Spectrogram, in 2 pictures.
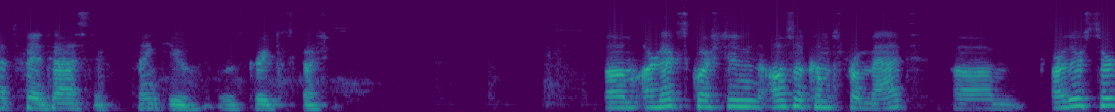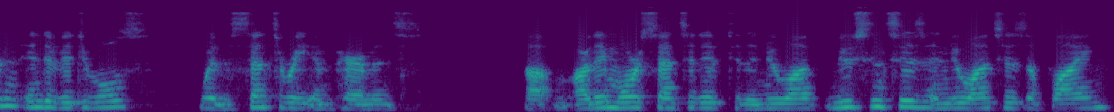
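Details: Adult speaker; normal speech.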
